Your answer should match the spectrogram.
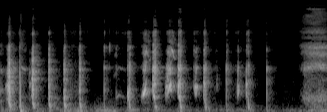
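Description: A person's quiet, breathy, stifled laughter in rapid short pulses, dying away towards the end.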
